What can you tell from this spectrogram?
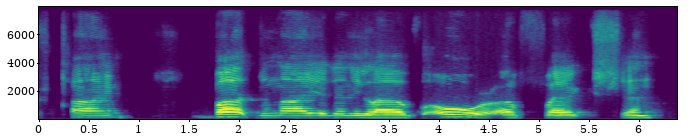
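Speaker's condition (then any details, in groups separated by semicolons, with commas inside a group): Traumatic brain injury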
